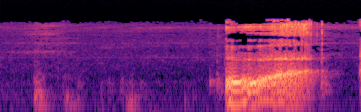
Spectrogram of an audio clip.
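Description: A loud, drawn-out burp of about a second, rough and croaky, preceded by a few faint short sounds.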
